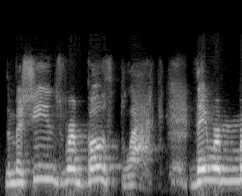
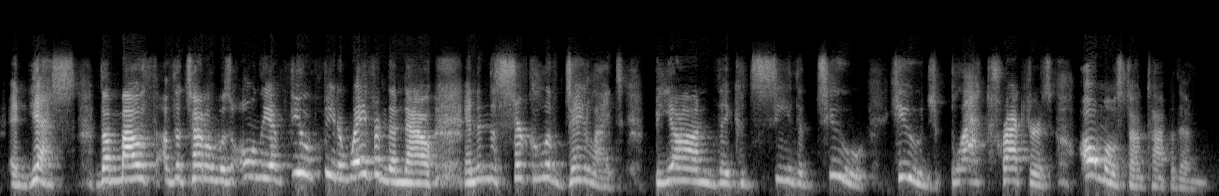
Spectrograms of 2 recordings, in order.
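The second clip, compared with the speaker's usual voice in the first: usual speaking voice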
